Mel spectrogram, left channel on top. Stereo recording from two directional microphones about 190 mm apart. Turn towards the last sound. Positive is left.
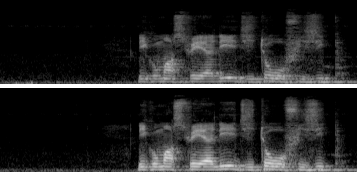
turn(degrees=-40)  # may be behind; listen again after turning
